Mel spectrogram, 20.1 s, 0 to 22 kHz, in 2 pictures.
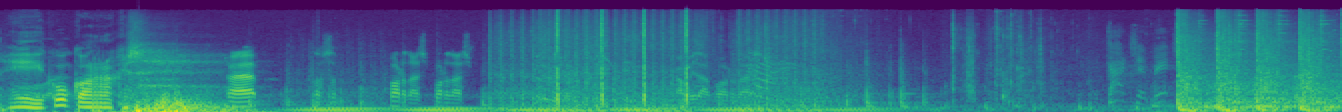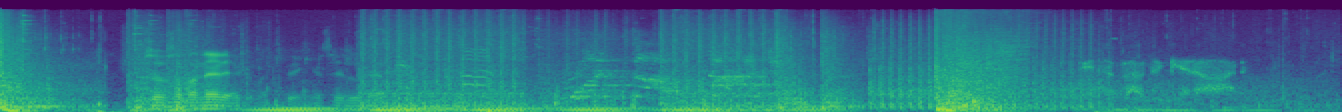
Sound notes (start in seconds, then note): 1.0 sigh; 2.1 hit sounds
